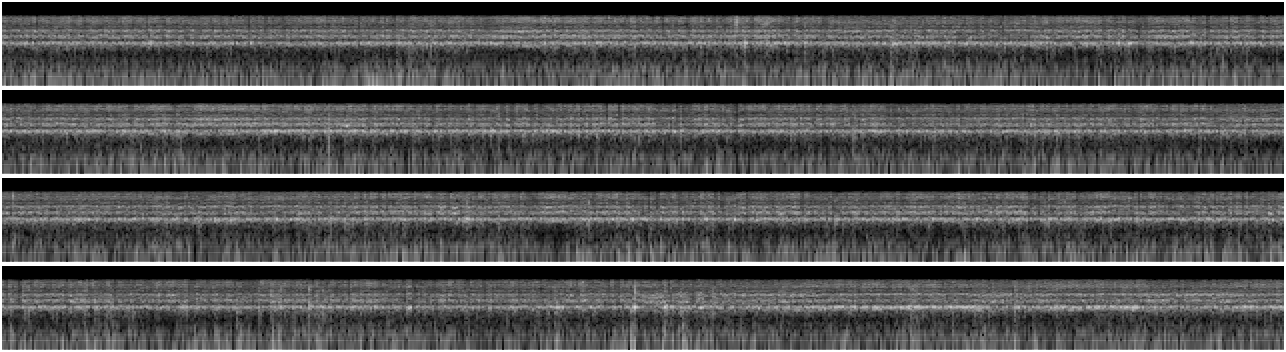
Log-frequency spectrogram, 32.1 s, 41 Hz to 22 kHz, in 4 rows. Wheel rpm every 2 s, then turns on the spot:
230, 230, 230, 230, 220, 240, 230, 230, 220, 230, 230, 230, 230, 230, 210, 220.
none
